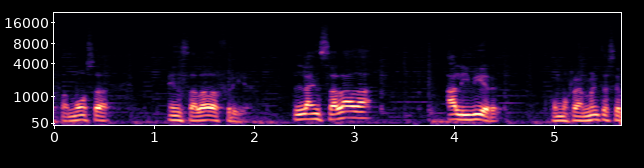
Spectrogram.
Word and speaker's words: Olivier: La ensalada alivier, como realmente se pronuncia. Se escribe Olivier, pero se pronuncia alvier.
